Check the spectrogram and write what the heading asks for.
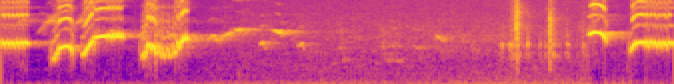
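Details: White-rumped shama, a caged bird trained for competitive singing with tail flicking; loud whistled phrases with sliding notes near the start, a quiet gap with faint background notes, then another strong whistled phrase at the end.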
